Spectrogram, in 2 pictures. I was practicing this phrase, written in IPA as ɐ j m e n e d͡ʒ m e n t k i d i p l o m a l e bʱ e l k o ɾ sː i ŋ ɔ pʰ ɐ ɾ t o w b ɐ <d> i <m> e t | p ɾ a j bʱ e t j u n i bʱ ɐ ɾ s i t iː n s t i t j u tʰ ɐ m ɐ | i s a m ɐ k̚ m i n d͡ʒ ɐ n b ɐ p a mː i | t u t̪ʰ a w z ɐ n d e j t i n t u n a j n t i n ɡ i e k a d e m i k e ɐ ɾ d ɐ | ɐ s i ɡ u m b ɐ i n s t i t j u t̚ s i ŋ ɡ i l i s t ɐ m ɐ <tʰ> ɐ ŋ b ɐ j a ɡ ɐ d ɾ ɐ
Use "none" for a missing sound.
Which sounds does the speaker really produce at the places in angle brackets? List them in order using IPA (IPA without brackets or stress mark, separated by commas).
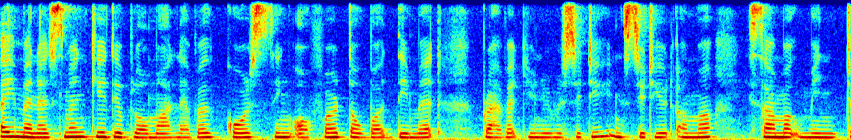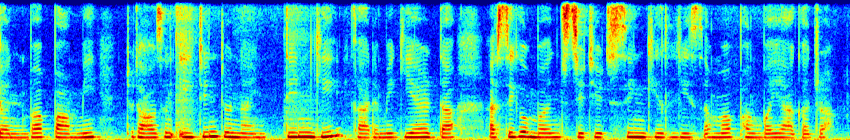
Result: d, m, pʰ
